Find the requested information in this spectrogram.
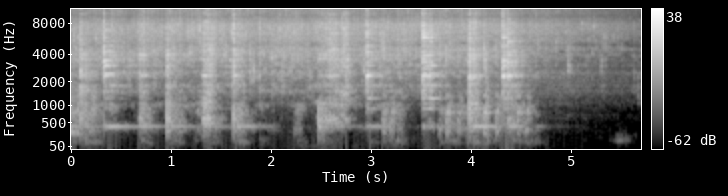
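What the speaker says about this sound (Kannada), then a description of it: "ಒಂದು ಹಸಿಮೆಣಸಿನಕಾಯಿ ಮತ್ತು ಒಂದು ಈರುಳ್ಳಿ ಹಾಕ್ತಿದ್ದೆ ಇವೆರಡನ್ನು ಸ್ವಲ್ಪ ಚಂದ ಮಾಡಿ ಫ್ರೈ ಮಾಡುವ" Onion and green chilli frying in coconut oil for a Kundapura-style crab sambar, with a steady close sizzle broken by repeated stirring scrapes, the sizzle trailing off near the end; no talking.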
